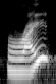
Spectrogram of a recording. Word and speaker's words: right: So, here we have right and light.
